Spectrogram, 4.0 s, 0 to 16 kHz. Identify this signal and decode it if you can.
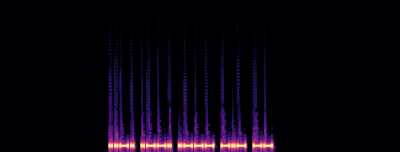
Morse code, heard as a keyed tone, about 44 wpm, 700 Hz. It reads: FPJKM
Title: Code Groups - 5 Letter:Numbers - 45wpm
